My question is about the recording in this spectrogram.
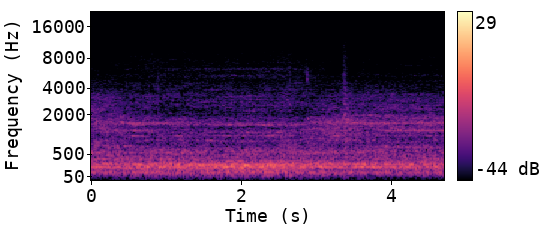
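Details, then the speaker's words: WoodMaster 4400 outdoor wood boiler at first fire-up of the season, water jacket topped off: the draft blower fan, switched on to force air into the fire, gives a steady whirring hum and even airy rush with no rattle or wobble; running normally. "the fan inside here is now forcing air into the fire and it's really going to get it going"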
